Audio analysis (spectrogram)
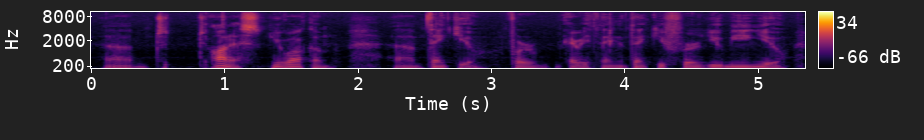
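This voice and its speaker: Speaking with a Newfoundland accent, a man has a very deep, low pitch, a dark, mellow tone, a somewhat breathy quality and fairly even intonation. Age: 40s. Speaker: local resident vlogger. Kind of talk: scripted monologue. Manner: halting.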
